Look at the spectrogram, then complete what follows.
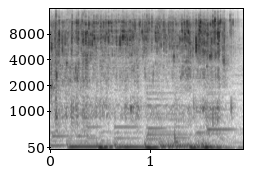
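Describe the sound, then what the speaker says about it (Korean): Warm water gushes steadily from a tap into a sink while lemons are scrubbed, a loud close continuous splashing stream with no talk. "따끈한 물을 부으셔서 더 문질러 주세요."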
